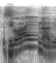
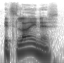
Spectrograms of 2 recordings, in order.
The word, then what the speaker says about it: Lynott: Yeah, actually, you pronounce his name right, but everyone in Ireland pronounces it wrong, including me. I always call him Phil Lynott, but Lynott, it's Lynott, isn't it? – It is, yeah.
